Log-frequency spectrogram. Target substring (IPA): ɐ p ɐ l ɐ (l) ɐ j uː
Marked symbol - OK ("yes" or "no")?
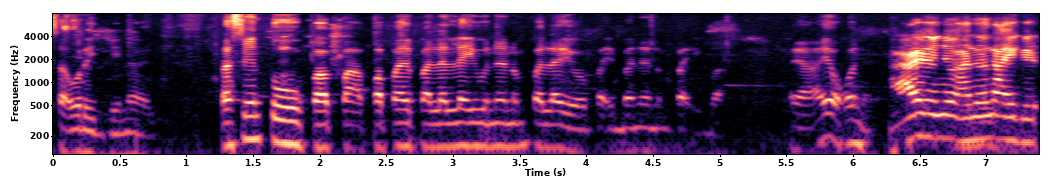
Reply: yes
